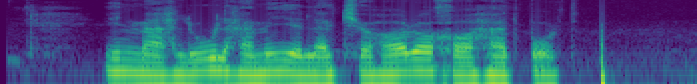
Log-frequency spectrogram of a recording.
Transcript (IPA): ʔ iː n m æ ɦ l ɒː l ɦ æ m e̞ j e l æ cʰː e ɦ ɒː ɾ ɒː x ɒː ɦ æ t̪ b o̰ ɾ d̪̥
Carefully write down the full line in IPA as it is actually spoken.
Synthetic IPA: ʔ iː n m æ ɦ l uː l ɦ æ m e̞ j e l æ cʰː e ɦ ɒː ɾ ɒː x ɒː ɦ æ d̪ b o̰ ɾ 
